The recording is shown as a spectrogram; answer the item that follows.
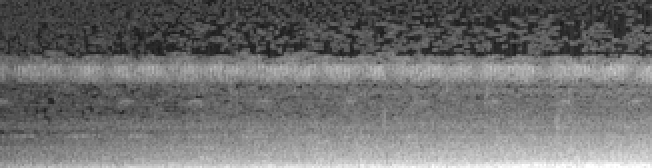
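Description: Faint steady insect chorus, a high, even trill, with low background noise slowly fading up from about two seconds in.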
